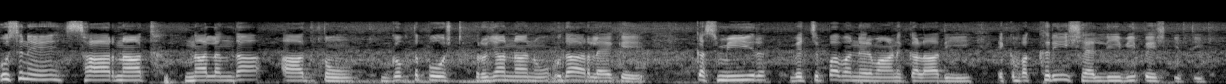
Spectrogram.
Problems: constant background noise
